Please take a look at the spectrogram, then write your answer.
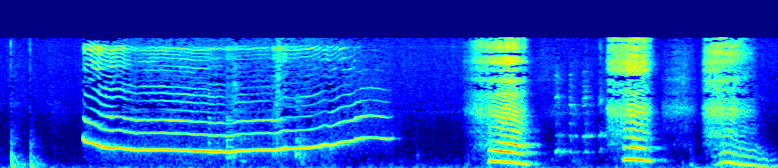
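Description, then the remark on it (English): Among tombstones, someone in a casket that has just opened gives a loud, drawn-out yawn, one long sustained voiced stretch rising slightly in pitch, followed by three shorter, breathy yawning groans close by. “Somewhere close to where you're standing, a casket just opened. And someone's yawning.”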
